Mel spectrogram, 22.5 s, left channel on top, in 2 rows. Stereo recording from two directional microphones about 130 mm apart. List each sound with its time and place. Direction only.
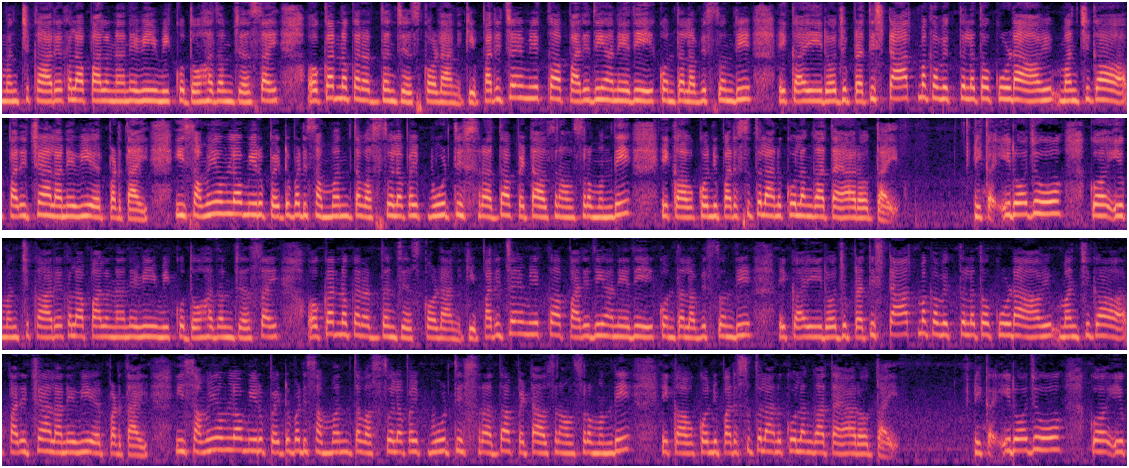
0.0 s a woman's voice: 10° left (ahead or behind)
